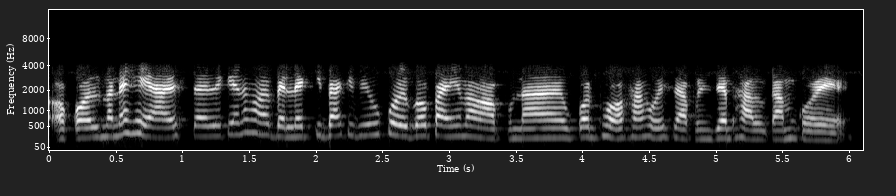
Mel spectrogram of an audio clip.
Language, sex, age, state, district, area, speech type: Assamese, female, 18-30, Assam, Golaghat, rural, conversation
